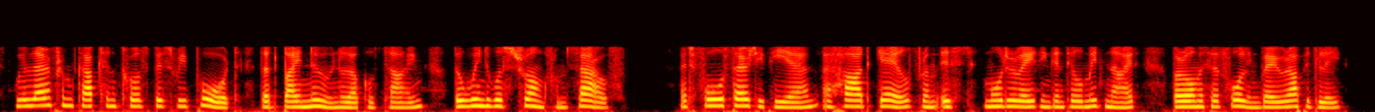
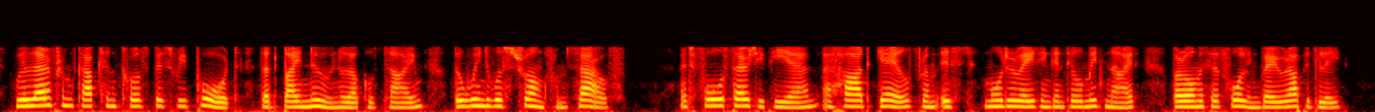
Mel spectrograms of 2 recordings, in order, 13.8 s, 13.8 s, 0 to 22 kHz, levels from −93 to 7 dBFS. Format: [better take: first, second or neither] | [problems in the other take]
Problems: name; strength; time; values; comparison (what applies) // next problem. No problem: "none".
second | noise reduction (neural mask model DeepFilterNet 3)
